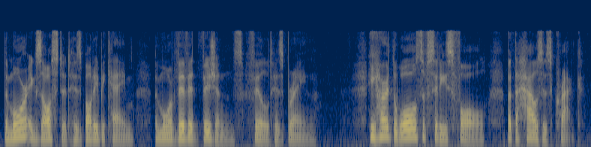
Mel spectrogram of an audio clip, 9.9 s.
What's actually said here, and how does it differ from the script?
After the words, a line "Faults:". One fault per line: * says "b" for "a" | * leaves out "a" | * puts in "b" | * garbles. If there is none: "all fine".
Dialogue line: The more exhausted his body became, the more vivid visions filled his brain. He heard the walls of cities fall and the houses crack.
The more exhausted his body became, the more vivid visions filled his brain. He heard the walls of cities fall but the houses crack.
Faults:
* says "but" for "and"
